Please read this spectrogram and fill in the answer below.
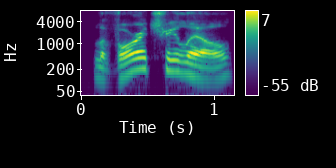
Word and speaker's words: Laboratory Lil: I had to make sure I pronounce that because I keep saying lavatory. Laboratory Lil studio.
